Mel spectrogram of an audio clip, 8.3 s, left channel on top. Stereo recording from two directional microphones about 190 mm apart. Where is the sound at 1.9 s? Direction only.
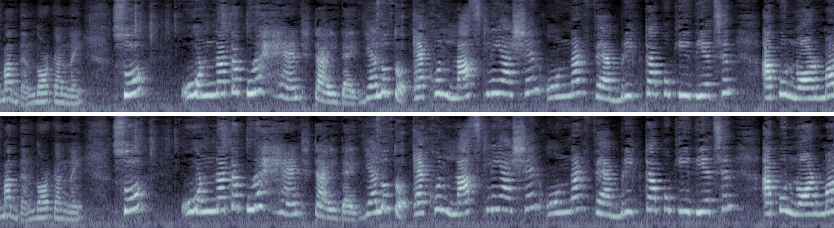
15° right (ahead or behind).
